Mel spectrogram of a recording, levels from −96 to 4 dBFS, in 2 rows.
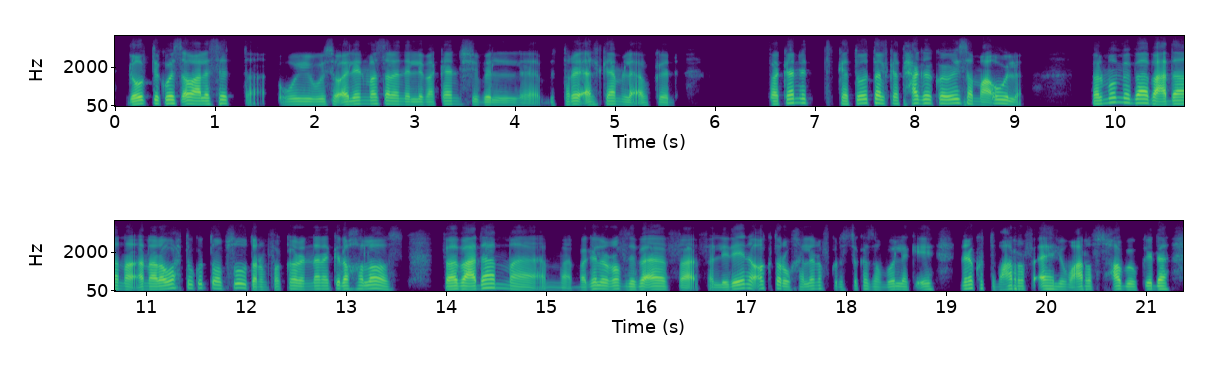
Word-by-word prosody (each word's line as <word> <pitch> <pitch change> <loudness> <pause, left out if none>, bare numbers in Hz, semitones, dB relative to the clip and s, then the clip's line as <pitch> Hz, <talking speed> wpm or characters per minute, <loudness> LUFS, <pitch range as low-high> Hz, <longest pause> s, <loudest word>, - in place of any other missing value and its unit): جاوبت 145 +1 +4
كويس 150 +1 +2
أوي 140 - +6
على 125 0 +4
6 150 +2 -5 0.3
و 115 +1 -4
وسؤالين 115 +4 0
مثلًا 135 -4 0
اللي 110 0 -3
ما 105 0 -4
كانش 125 0 -6
بال 90 -5 -6
بالطريقة - - 0
الكاملة 110 -2 -2
أو 85 - -3
كده، 100 0 -7 1.0
فكانت 165 +7 +1 0.3
كtotal 160 +6 +2
كانت 135 -1 -5
حاجة 160 0 +3
كويسة 155 -1 +1
معقولة، 125 +2 +1 0.7
فالمهم 180 +8 +1
بقى 170 0 +6
بعدها 135 +2 +5
أنا 120 -3 0
أنا 115 0 +3
رّوحت 160 +6 +2
وكنت 165 0 -7
مبسوط، 160 +1 -1
أنا 110 -1 0
مفكر 120 +4 -2
إن 120 +2 -7
أنا 130 0 +1
كده 130 0 0
خلاص، 135 -2 0 0.4
فبعدها 125 +7 +6
اما 125 - -3
اما 95 -3 -10
اما 95 +5 -7
جالي 135 +4 0
الرفض 125 -2 0
بقى، 120 +1 +3
ف - - -6
فاللي 95 +3 -2
ضايقني 150 +6 +2
أكتر 150 -6 -1
وخلاني 115 +4 -5
افقد 130 -5 -14
الثقة 105 +4 -10
زي 115 - -12
ما - - -11
باقول 115 +3 -4
لك 110 - -7
إيه؟ - - -3
إن 120 - -6 0.3
أنا 150 - +4
كنت 150 -1 -13
معرَّف 125 -3 -2
أهلي 125 -2 +1
ومعرَّف 110 +3 0
صحابي 125 -2 0
وكده، 125 +2 0
125 Hz, 175 wpm, -24 LUFS, 115-145 Hz, 1.0 s, أوي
